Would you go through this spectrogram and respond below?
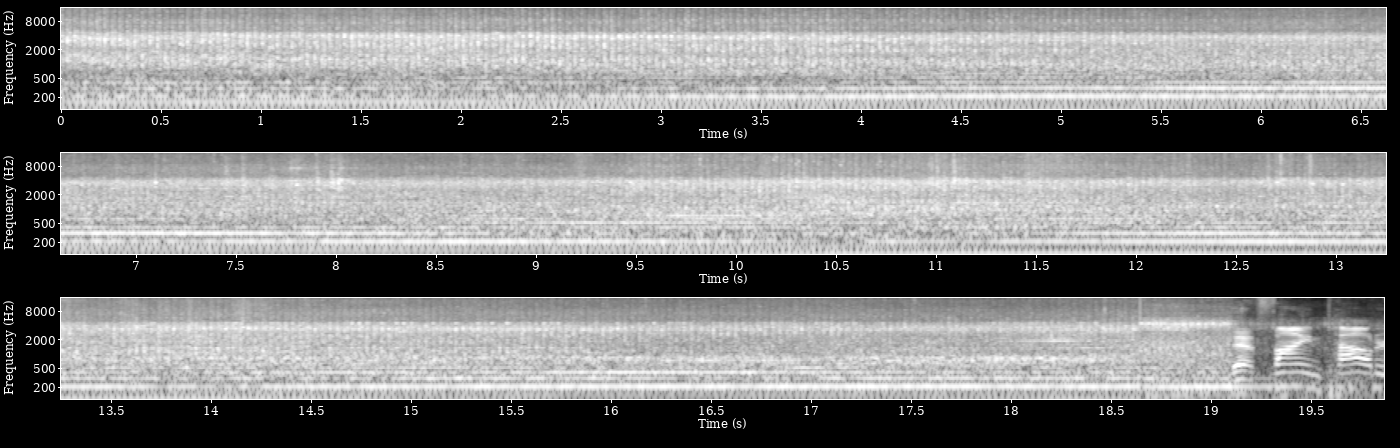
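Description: A lawn mower fitted with mulching blades runs steadily while grinding up leaves, a loud continuous engine drone with a constant pitch that holds throughout and cuts off abruptly at the end.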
